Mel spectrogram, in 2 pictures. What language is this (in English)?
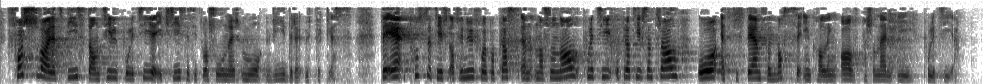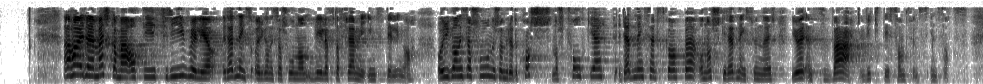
Norwegian Bokmål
